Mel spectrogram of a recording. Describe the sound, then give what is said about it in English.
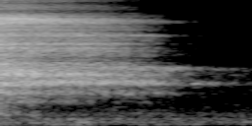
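A single deep breath is exhaled as a soft, breathy hiss. It starts fairly strong and fades steadily to silence in under two seconds. It is faint and heard alone. “Then Jesus took a deep breath and breathed into them.”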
